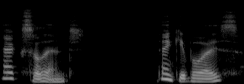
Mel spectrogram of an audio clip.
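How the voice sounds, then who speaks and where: A woman's voice: a bass voice, big pitch swings, slow, creaky, no echo, exaggerated voice. An actress playing a cold, vengeful female commander who narrates and plots in a space audio drama. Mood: commanding. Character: cold, scheming vengeful woman, former Sith commander. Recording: dry studio with music underneath.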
